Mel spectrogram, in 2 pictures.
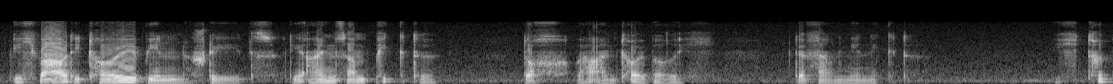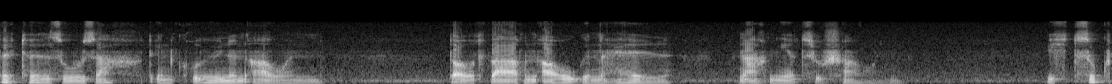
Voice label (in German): Die weibliche Stimme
